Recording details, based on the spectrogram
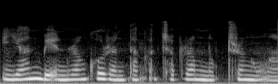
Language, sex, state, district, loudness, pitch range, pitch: Garo, female, Meghalaya, West Garo Hills, -13 LUFS, 215-240 Hz, 225 Hz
